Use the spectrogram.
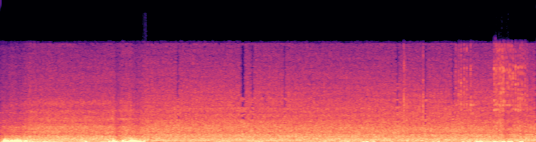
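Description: A waterfall on a camping and fishing trip, heard as a continuous broadband rush of falling water with wind buffeting the microphone, no voices.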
